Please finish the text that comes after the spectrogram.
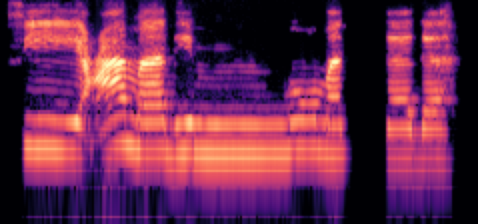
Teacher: Ini mimnya langsung ke ma aja, Bu, nggak ada tasdidnya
